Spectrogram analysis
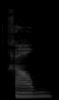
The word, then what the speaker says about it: không: So the closest word in English that I could compare it to is hockey. So it's pronounced kha in Vietnamese.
